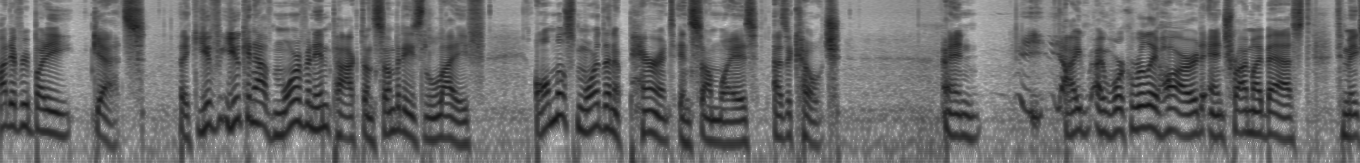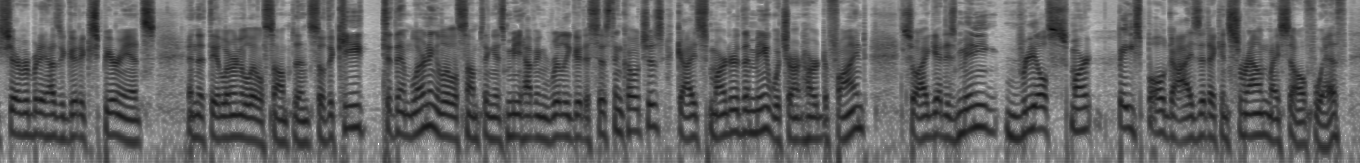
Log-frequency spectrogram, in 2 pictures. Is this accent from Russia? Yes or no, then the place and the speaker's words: no; Edmonton, Alberta, Canada; played baseball growing up in Northeast Edmonton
